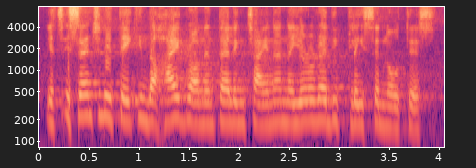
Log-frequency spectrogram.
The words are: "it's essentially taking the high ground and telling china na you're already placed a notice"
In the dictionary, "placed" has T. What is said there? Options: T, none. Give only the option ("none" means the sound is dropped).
none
